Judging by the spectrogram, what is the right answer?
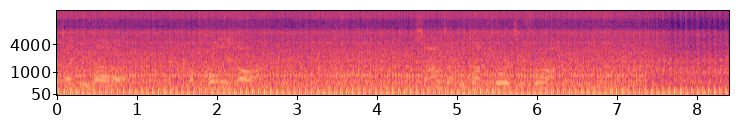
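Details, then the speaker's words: Craftsman riding mower with loud hydro transmission and transmission fan's centre broken off, noise when brake and clutch are engaged: steady thumping engine over a loud droning growl. Drive side rough, source unclear, possibly a pulley; loud drivetrain noise. "but it does sound like something else is going on listen closely when I got the the break and break on clutching you know listen to this"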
